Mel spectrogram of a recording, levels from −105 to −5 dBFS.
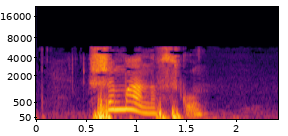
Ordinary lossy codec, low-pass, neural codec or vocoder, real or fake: MP3, 24 kbps; 7.2 kHz; none; real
